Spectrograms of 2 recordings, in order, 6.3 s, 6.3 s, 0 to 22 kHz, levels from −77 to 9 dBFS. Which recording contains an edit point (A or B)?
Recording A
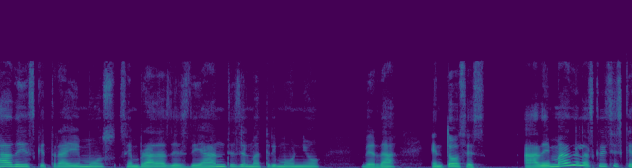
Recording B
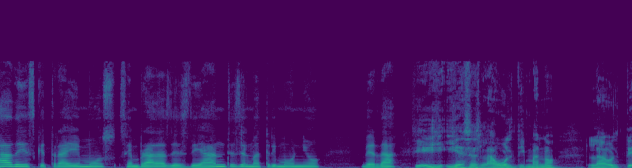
B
